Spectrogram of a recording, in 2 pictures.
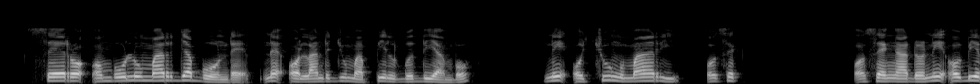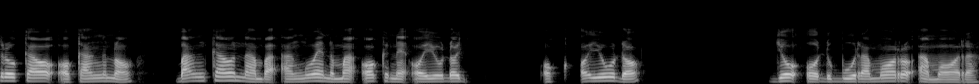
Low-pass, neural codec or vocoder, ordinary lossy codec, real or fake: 5.4 kHz; none; none; real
